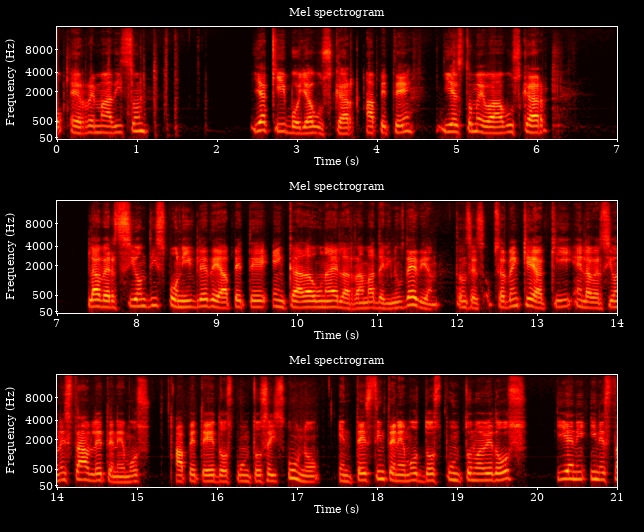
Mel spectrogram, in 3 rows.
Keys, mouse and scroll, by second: 0.0-1.6 typing, 3.2-4.3 typing, 4.8 Return, 8.5 typing, 15.2-19.5 drag, 20.1-21.0 drag.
